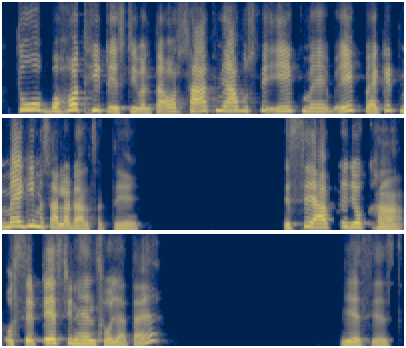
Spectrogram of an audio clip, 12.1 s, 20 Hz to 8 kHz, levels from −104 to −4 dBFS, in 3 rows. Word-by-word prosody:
तो 375 - +2
वो 390 - +4
बहुत 360 +7 +3
ही 345 - +5
टेस्टी 250 -2 -2
बनता 230 0 -2
है 235 - 0
और 265 - -1
साथ 295 +4 +1
में 315 - +2
आप 300 +1 +3
उसमें 300 +4 -7
एक 300 -7 -3
मैं 245 -2 -3
एक 320 +7 -1
पैकेट 245 +9 -2
मैगी 320 +5 +3
मसाला 245 -6 +1
डाल 190 -2 0
सकते 180 +1 -10
हैं। 175 -1 -5 1.5
इससे 320 -12 +1
आपके 275 +2 +2
जो 280 0 +3 0.2
हाँ, 195 -9 0
उससे 225 +2 +1
टेस्ट 275 +2 +6
इनहैंस 235 -4 0
हो 185 - 0
जाता 180 +2 -4
है। 235 - -2 1.9
Yes 195 -4 -1
yes. 80 +1 -6
265 Hz, 165 wpm, -25 LUFS, 225-300 Hz, 1.9 s, टेस्ट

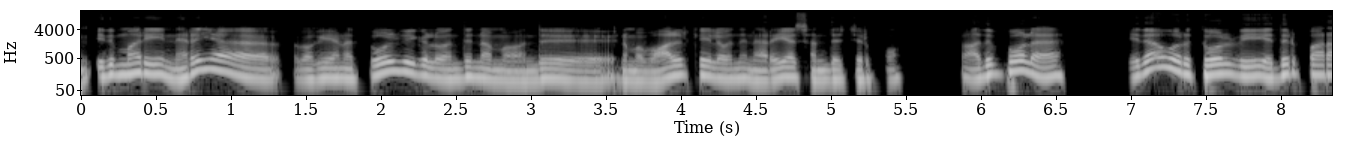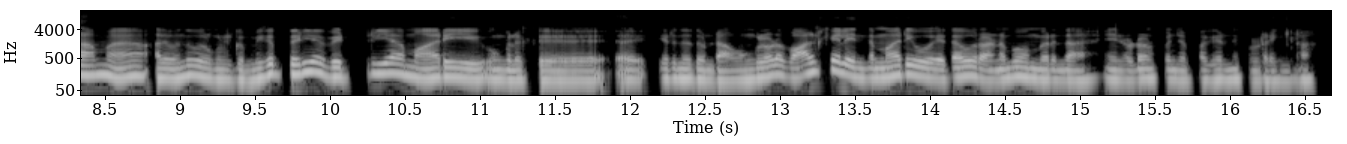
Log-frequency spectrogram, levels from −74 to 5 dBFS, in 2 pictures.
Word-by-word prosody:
இதுமாரி 165 +3 +3 0.2
நெறைய 210 - +2 0.6
வகையான 120 +1 +1
தோல்விகள் 170 - +2
வந்து, 115 +4 0
நம்ம 110 -1 -1
வந்து 110 +4 0 0.5
நம்ம 100 -1 0
வாழ்க்கையில 145 -1 +1
வந்து 115 -2 -1
நெறைய 120 +6 +1
சந்திச்சிருப்போம். 110 +2 -3 0.5
அதுபோல 170 - +3 0.7
ஏதாவது 250 - +3
ஒரு 170 - +4
தோல்வி 155 -2 +4
எதிர்பாராம, 155 +1 +1 0.3
அது 120 - 0
வந்து 135 +6 0
உங்களுக்கு 110 -2 -2
மிகப்பெரிய 165 +6 +1
வெற்றியா 170 +8 -1
மாறி, 125 +2 +2 0.2
உங்களுக்கு 105 -1 -2 0.5
அ - - 0 0.3
இருந்தது 115 -1 -1
உண்டா? 100 -1 -1
உங்களுடைய 135 +6 0
வாழ்க்கையில 185 - +1
இந்த 120 0 -1
மாரி 150 +2 +2
ஓ - - +1
ஏதாவது 135 +2 +1
ஒரு 110 - +1
அனுபவம் 120 -1 0
இருந்தா, 105 -1 -2 0.2
என்னுடன் 115 +2 -3
கொஞ்சம் 105 -2 -5
பகிர்ந்து 110 +1 -3
கொள்றீங்களா? 105 +1 -6
125 Hz, 145 wpm, -23 LUFS, 110-160 Hz, 0.7 s, ஒரு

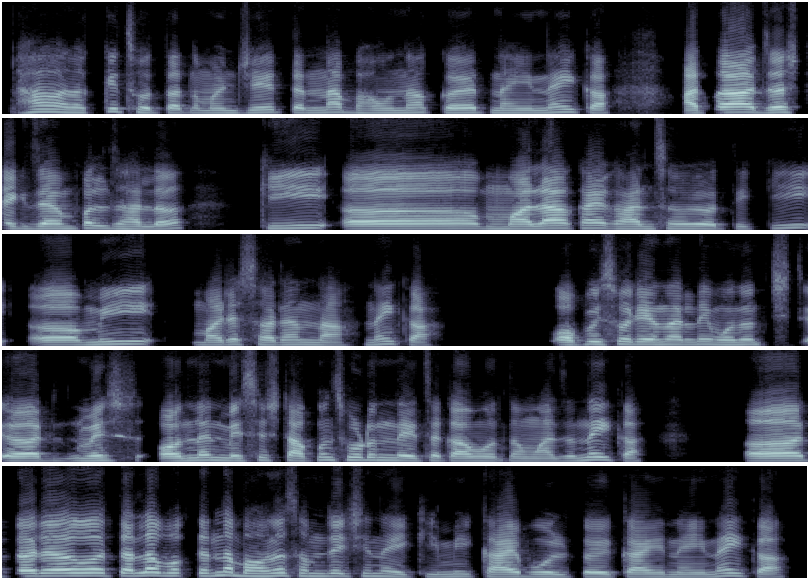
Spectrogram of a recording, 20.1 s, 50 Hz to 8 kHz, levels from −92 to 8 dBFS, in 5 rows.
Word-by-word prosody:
हां, 215 0 +1
नक्कीच 230 +8 -6
होतात, 165 -1 -3
म्हणजे 165 +3 -4
त्यांना 175 +2 -1
भावना 165 +1 -5
कळत 170 +1 0
नाही 160 -1 -5
नाही 190 +5 -3
का. 155 -2 +1 0.4
आता 190 +6 +8
जस्ट 190 +1 +2
एक्झाम्पल 175 +2 0
झालं, 160 0 -2 0.4
की 200 +2 -3
अ, 160 - -1 0.7
मला 165 +3 +5
काय 195 0 +3
घाण 165 -2 0
सवय 170 0 -4
होती, 160 -1 -6
की 205 +9 -12
अ, 165 +1 +1
मी 200 +4 -2 0.3
माझ्या 165 +3 -1
सरांना 165 -3 -3
नाही 190 +4 -4
का, 145 -7 -3 0.7
ऑफिसवर 190 +3 0
येणार 180 -1 +2
नाही 185 +1 -4
म्हणून 175 +1 -2
छ - - -14
अ, 165 0 +5 0.2
मेस 175 +1 -1
ऑनलाईन 180 +5 +2
मेसेज 175 +1 -3
टाकून 185 +4 +1
सोडून 200 -2 -2
द्यायचं 175 0 0
काम 160 -1 +2
होतं 155 -1 -6
माझं 150 +2 -5
नाही 220 +1 +1
का. 155 -7 -5 0.5
अ, 170 +1 +6
तर 205 +1 +6
अ, 225 +2 +6
त्याला 230 +3 +4 0.2
त्यांना 225 +4 +1
भ - - -8
भावना 205 +2 +1
समजायची 200 -1 -5
नाही, 185 -4 -5
की 165 - -11
मी 175 +1 -9
काय 165 0 +4
बोलतोय 165 -1 -3
काय 155 -1 0
नाही 155 -1 -8
नाही 210 +5 -2
का. 150 - 0
175 Hz, 185 wpm, -22 LUFS, 165-195 Hz, 0.7 s, आता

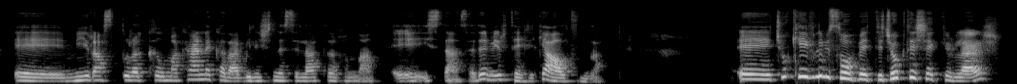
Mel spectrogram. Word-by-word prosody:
eee, 160 -3 -1
miras 195 +4 -2
bırakılmak, 190 -1 -3
her 225 0 0
ne 230 - -4
kadar 160 -7 -3
bilinçli 165 +1 -4
nesiller 165 -1 -5
tarafından, 165 -1 -9 0.2
eee, 150 +1 -5
istense 170 +1 -7
de 240 0 0
bir 215 +1 -4
tehlike 150 -2 -2
altında. 150 -3 -1 1.3
Eee, 235 -2 +4
çok 350 +9 -2
keyifli 365 0 +6
bir - - +6
sohbetti. 245 -8 +3
Çok 285 +5 +4
teşekkürler. 240 - +1
190 Hz, 130 wpm, -22 LUFS, 165-235 Hz, 1.3 s, keyifli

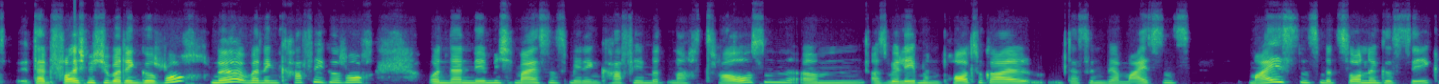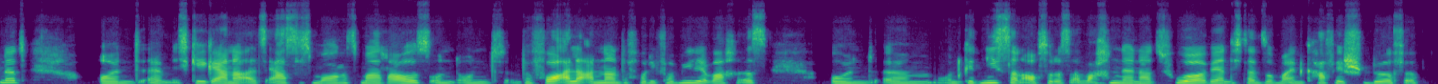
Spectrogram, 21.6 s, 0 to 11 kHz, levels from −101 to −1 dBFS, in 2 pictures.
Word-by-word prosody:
d 220 - -8
dann, 205 -1 +5
freue 240 0 +7
ich 255 - +5
mich 270 -1 +2
über 235 -2 +6
den 235 -1 +5
Geruch, 260 - +4
ne 320 +7 +7
über 275 -2 +2
den 250 -1 -1
Kaffeegeruch 290 +2 -1 0.4
und 230 0 -1
dann 230 0 +3
nehme 235 +2 -1
ich 215 -3 -1
meistens 230 +1 +1
mir 230 -1 -7
den 220 -1 -5
Kaffee 225 +1 -4
mit 215 +1 -8
nach 210 -3 -8
draußen. 275 +8 0
Ähm, 215 +1 -5
also, 200 0 -7
wir 205 - +2
leben 225 +1 +2
in 210 - -8
Portugal, 230 +1 +4 0.3
da 205 - -9
sind 210 -1 -10
wir 190 - -4
meistens 215 +6 -2 0.4
meistens 285 -6 +3
mit 225 -2 -5
Sonne 235 +2 +1
gesegnet 235 +4 -4 0.6
und, 200 -1 -4
ähm, - - -6
ich - - -4
gerne 200 -1 +1
als - - -3
erstes 215 +1 -2
morgens 205 +2 -5
mal 200 -1 0
raus 200 +6 +1
und 200 -3 -10
und 200 -1 -10
bevor 215 +3 +4
alle 200 - +5
Anderen 220 +1 0
bevor 205 +1 -12
die 210 - -9
Familie 215 -1 -5
wach 195 +1 0
ist 240 - -6 0.4
und, 200 -1 -7
ähm 195 +1 -8
und 200 -5 -11
genieß 225 +4 -2
dann 225 - -1
auch 180 - +2
so 205 - -3
das 185 - -6
Erwachen 210 +6 -3
der 195 -1 -2
Natur, 190 +2 +1
während 195 -1 -2
ich 190 - -2
dann 195 -1 -5
so 195 - -6
meinen 190 +1 -4
Kaffee 210 -1 -3
schlürfe. 190 -1 +1
215 Hz, 205 wpm, -23 LUFS, 200-235 Hz, 0.6 s, freue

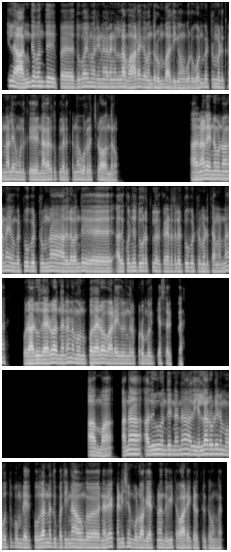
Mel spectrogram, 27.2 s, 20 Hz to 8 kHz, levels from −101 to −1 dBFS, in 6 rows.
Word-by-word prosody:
இல்ல. 165 - +1 0.2
அங்க 140 +5 -2
வந்து 155 0 -1
இப்ப 130 0 -4 0.3
துபாய் 145 +3 -1
மாதிரி 140 -2 -3
நகரங்கள்லாம் 125 -1 0
வாடக 125 +3 +2
வந்து 115 -1 -2
ரொம்ப 115 +2 -4
அதிகம். 100 -1 -4
ஒரு 105 - -4
1 130 +3 -4
பெட்ரூம் 125 -1 -4
எடுக்கணும்னாலே, 115 +2 -2
உங்களுக்கு 110 -1 -5 0.2
நகரத்துக்குள்ள 115 0 -1
எடுக்கணுன்னா 115 +3 -5
ரூ.1,00,000 110 +1 -2
வந்துரும். 95 -2 -6 1.5
அதனால 130 +5 +6
என்ன 135 0 +1
பண்ணுவாங்கன்னா, 135 +2 +1
இவங்க 125 -1 -2
2 145 - -1
பெட்ரூம்னா, 130 +1 -1 0.2
அதில 120 0 +2
வந்து 130 +3 -2 0.7
அது 125 - +2
கொஞ்சம் 135 +1 -1
தூரத்தில 135 -1 -2
இருக்கிற 120 0 -3
இடத்துல 120 +1 -3
2 135 - -1
பெட்ரூம் 120 -1 -3
எடுத்தாங்கன்னா 115 +5 -4 0.5
ஒரு 120 - +4
ரூ.60,000 125 +3 +6
இருந்ததுனா 135 +2 0
நம்ம 135 -2 0
ரூ.300,000 130 +2 +4
வாடகைங்கிறப்போ 120 -1 0
ரொம்ப 120 +1 -4
வித்தியாசம் 115 0 -7
இருக்குல்ல. 100 +1 -9 2.8
ஆமா. 105 -3 +1 0.4
ஆனா, 155 +5 +3 0.3
அது 140 +2 +2 0.2
வந்து 155 0 -1
என்னென்னா, 145 +2 -2
அது 145 - 0
எல்லாரோடையும் 160 +2 +3
நம்ம 140 -2 -4
ஒத்து 120 +3 -8
போ 135 - -5
முடியாது. 120 -2 -1
இப்போ 120 0 -6
உதாரணத்துக்கு 135 0 0
பாத்தீங்கன்னா, 125 +1 0
அவுங்க 120 0 -1 0.3
நெறைய 135 +6 +2
கண்டிஷன் 135 0 -3
போடுவாங்க. 115 -2 +1
ஏற்கனவே 120 +2 -4
அந்த 110 -1 -4
வீட்ட 120 -1 -6
வாடகைக்கு 110 -1 +1
எடுத்திருக்கவுங்க. 100 -2 -9
125 Hz, 150 wpm, -24 LUFS, 115-135 Hz, 2.8 s, அதனால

